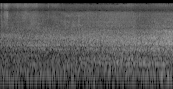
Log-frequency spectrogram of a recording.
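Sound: car passing by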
